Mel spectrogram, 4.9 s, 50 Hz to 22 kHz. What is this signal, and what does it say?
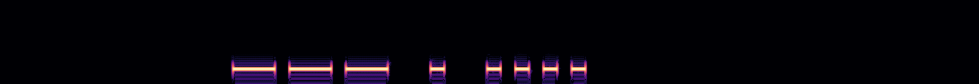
Morse code, heard as a keyed tone, about 17 wpm, 700 Hz. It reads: OEH
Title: USA Call Sign Postfixes - 3 Letters 17wpm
